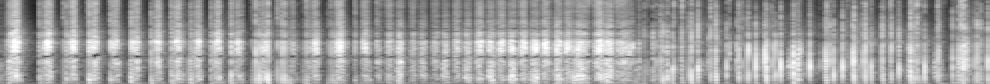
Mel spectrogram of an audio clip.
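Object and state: Shortbread cookie.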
